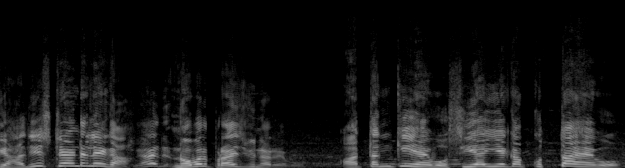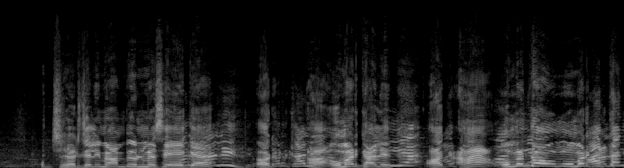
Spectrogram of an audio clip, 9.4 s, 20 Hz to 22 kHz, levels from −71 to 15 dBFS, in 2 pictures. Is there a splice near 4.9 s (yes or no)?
yes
